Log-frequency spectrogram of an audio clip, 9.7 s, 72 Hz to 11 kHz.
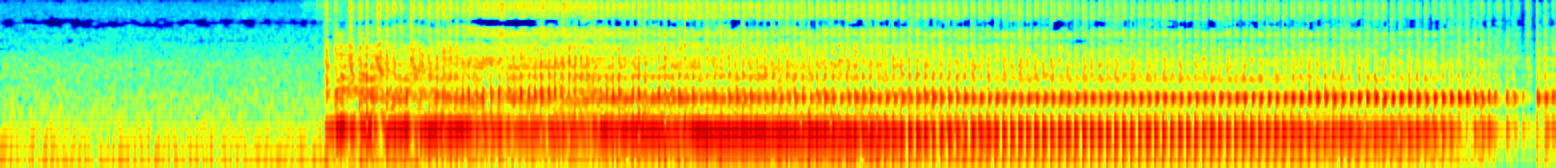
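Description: Pneumatic Rhino PD200 vibratory pile hammer starting suddenly about two seconds in and running with a loud, steady, rapid buzzing rattle as it vibrates a wooden piling down into beach sand. Near the end its sound breaks into uneven pulses.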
